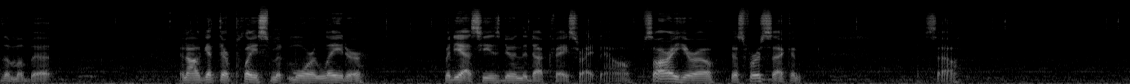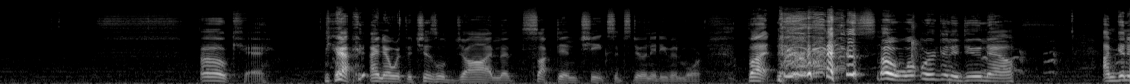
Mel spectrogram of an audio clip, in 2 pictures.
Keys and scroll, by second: 9.2 ctrl+z.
